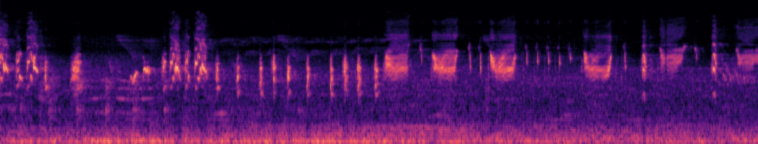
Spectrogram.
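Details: Caged long-tailed shrike singing with its cage cover just opened, song filled with canary, fighting-sparrow and kapas tembak mimicry: dense run of sharp high chirps and trills, with a bright rattling burst mid-clip. Low background rumble throughout.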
